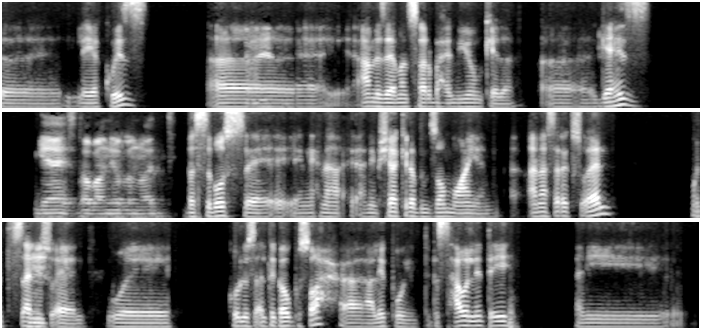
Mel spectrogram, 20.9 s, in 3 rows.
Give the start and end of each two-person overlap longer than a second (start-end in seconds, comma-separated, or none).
none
